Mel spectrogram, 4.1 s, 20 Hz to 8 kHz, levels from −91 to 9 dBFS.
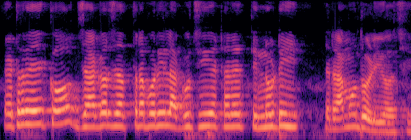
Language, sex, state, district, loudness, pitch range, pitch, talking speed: Odia, male, Odisha, Malkangiri, -14 LUFS, 215-235 Hz, 225 Hz, 160 wpm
